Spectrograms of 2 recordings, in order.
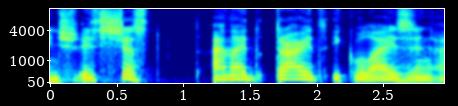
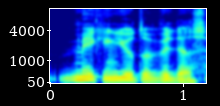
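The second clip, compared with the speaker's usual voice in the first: normal talking voice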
